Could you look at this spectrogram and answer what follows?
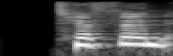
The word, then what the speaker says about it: TIFIN: And so TIFIN is the name of the company.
